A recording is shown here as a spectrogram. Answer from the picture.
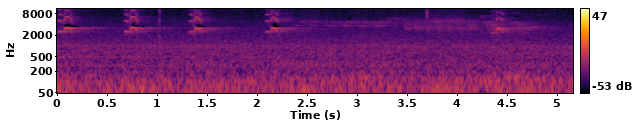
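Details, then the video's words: Eurasian oystercatcher recorded in 2015 giving shrill, piercing 'kleep' calls, about five sharp notes spaced under a second apart, over a low steady rumble of wind. "Austernfischer (mit Ruf)"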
